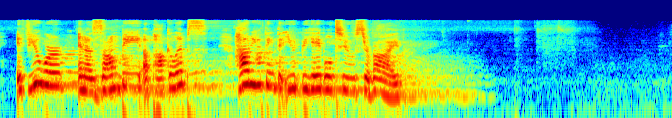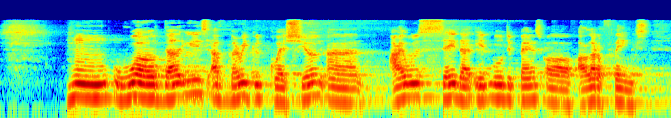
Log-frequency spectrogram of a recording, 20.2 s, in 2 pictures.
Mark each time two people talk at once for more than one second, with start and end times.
none

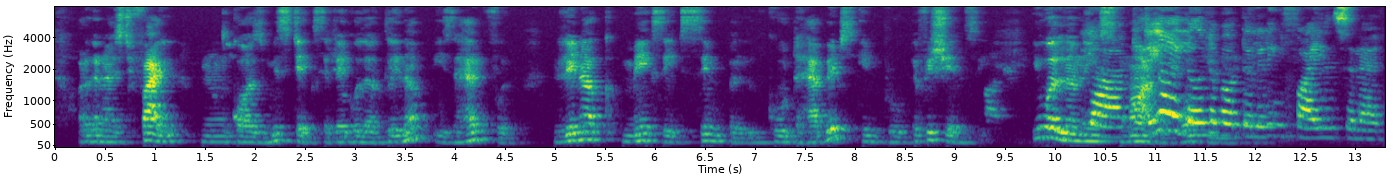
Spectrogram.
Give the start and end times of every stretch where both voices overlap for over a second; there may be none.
10.3-11.8

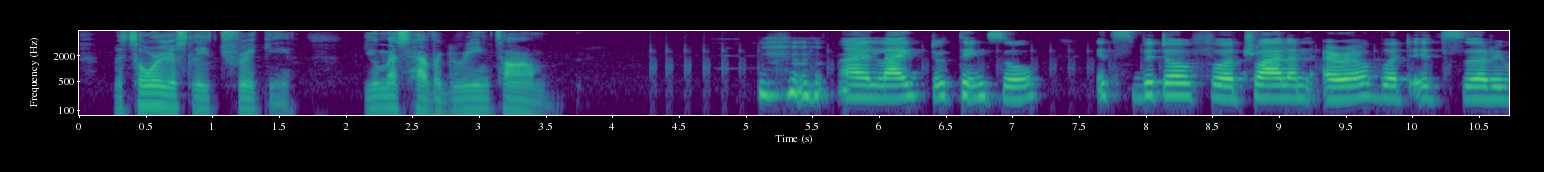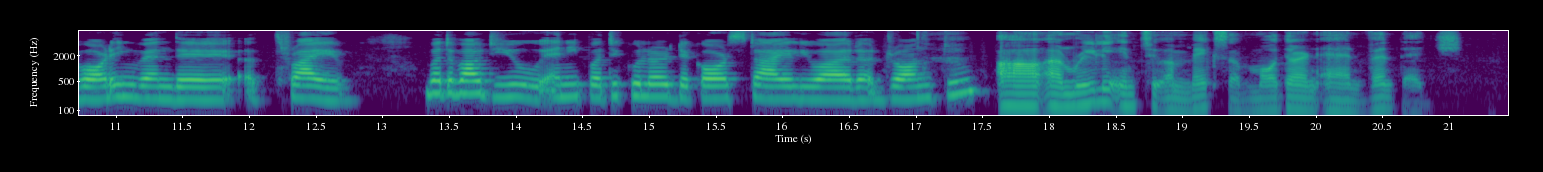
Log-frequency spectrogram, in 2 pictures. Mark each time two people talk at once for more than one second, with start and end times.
none

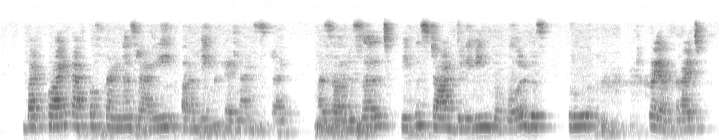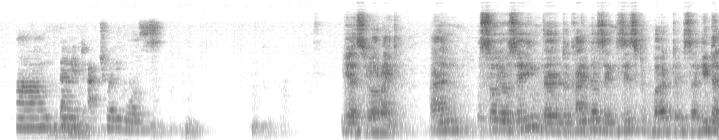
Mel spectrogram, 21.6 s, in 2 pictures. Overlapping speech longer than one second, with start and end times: none

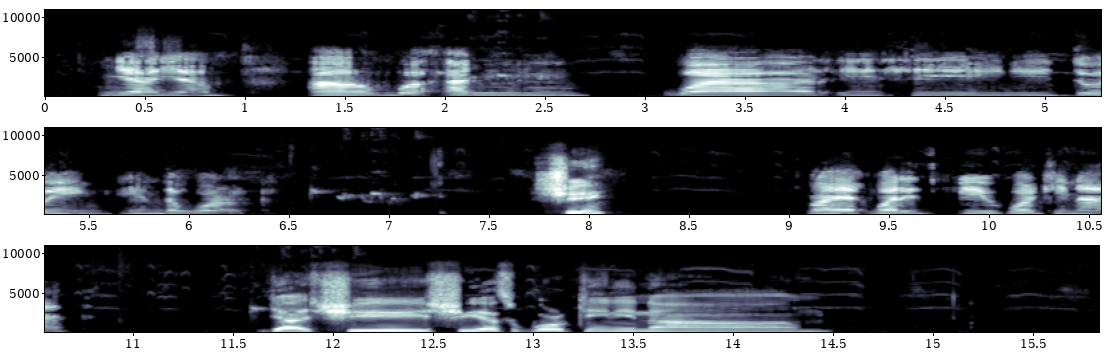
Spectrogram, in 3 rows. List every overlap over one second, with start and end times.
none

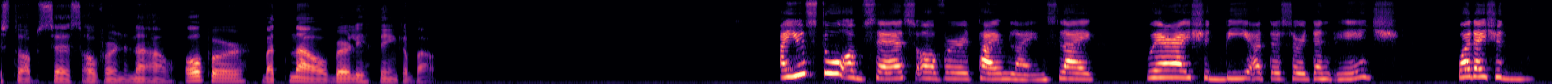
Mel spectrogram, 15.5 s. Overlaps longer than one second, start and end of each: none

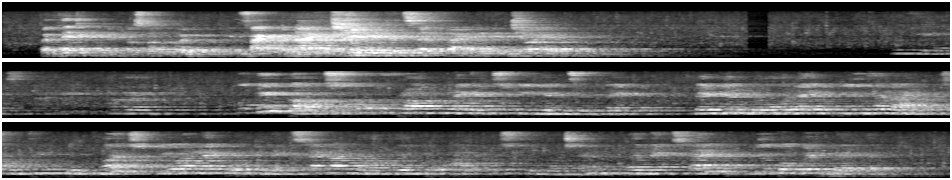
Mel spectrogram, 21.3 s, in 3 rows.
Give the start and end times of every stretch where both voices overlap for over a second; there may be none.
none

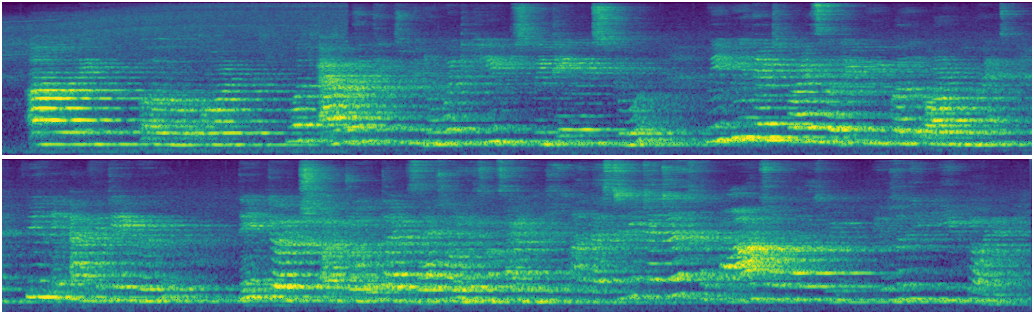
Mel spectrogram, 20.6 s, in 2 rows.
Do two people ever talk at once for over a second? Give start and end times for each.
14.3-15.8

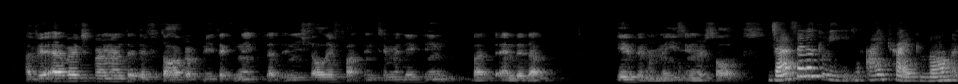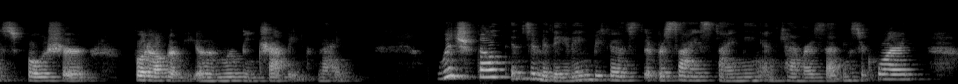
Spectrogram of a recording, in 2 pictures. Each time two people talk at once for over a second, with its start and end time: none

